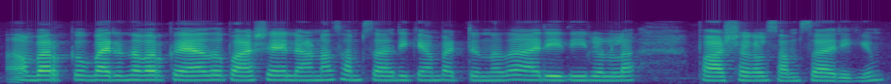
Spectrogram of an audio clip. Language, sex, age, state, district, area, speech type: Malayalam, female, 60+, Kerala, Thiruvananthapuram, rural, spontaneous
